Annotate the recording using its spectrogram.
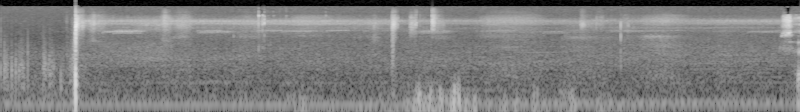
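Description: Insects chirring steadily, a high continuous drone. A single sharp click comes just under a second in and is the loudest sound, and a short low rumble of handling noise follows about halfway through.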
